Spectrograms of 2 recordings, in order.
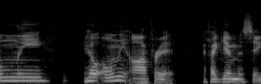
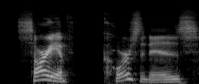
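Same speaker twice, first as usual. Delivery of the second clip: plain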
